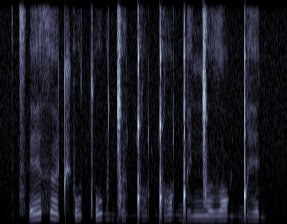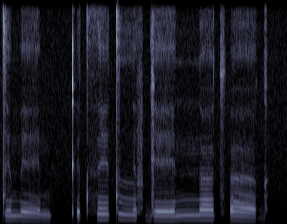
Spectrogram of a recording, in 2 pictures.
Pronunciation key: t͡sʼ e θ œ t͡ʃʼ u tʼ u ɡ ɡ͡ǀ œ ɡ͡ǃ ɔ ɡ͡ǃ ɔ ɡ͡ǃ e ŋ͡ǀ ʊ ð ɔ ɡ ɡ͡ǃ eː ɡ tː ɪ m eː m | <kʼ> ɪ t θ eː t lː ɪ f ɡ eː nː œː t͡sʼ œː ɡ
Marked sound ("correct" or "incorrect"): correct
